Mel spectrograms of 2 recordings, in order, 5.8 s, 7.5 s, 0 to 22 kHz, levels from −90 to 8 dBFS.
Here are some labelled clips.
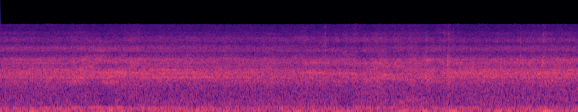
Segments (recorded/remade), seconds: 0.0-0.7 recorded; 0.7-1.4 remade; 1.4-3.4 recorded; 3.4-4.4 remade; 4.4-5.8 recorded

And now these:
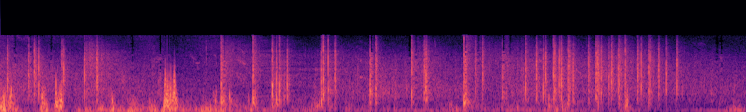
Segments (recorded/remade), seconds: 0.0-2.6 recorded; 2.6-3.4 remade; 3.4-7.5 recorded

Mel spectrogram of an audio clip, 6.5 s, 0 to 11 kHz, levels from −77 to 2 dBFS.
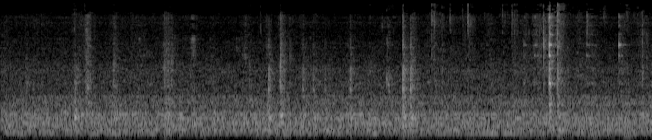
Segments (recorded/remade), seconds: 0.0-6.5 recorded

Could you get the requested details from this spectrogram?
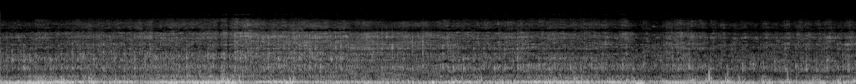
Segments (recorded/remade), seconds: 0.0-3.5 recorded; 3.5-4.4 remade; 4.4-8.6 recorded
